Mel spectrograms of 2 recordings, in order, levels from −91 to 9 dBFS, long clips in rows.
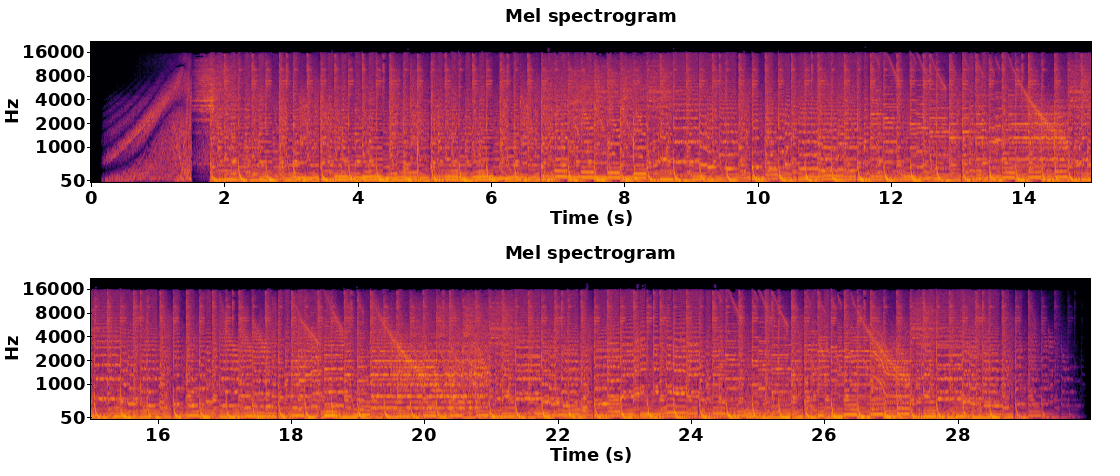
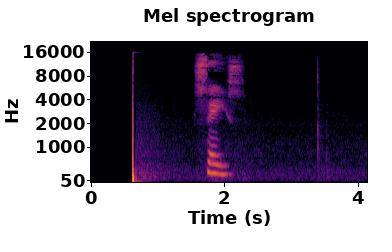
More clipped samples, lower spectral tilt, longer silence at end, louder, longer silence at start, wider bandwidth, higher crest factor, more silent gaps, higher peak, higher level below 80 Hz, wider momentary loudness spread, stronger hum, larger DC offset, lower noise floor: neither; about the same, -4 dB/octave vs -5 dB/octave; second, 0.35 s vs 1.9 s; first, -16 LUFS vs -28 LUFS; second, 0.2 s vs 0.6 s; about the same, 16.5 kHz vs 16.5 kHz; second, 16 dB vs 30 dB; neither; about the same, 0 dBFS vs -2 dBFS; first, -22 dBFS vs -42 dBFS; second, 3 LU vs 18 LU; neither; neither; second, -41 dBFS vs -67 dBFS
